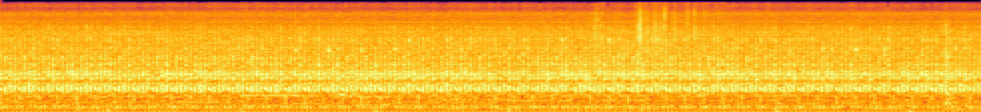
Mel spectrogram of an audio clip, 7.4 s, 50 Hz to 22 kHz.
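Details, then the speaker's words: BMW E91 320d diesel at idle after owner replaced the failed turbo and crankshaft pulley, exhaust refitted; steady, even diesel idle with regular beat, no knocking or rumbling, running a lot better — normal idle. "okay it's uh done you can hear it it's running a lot better"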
